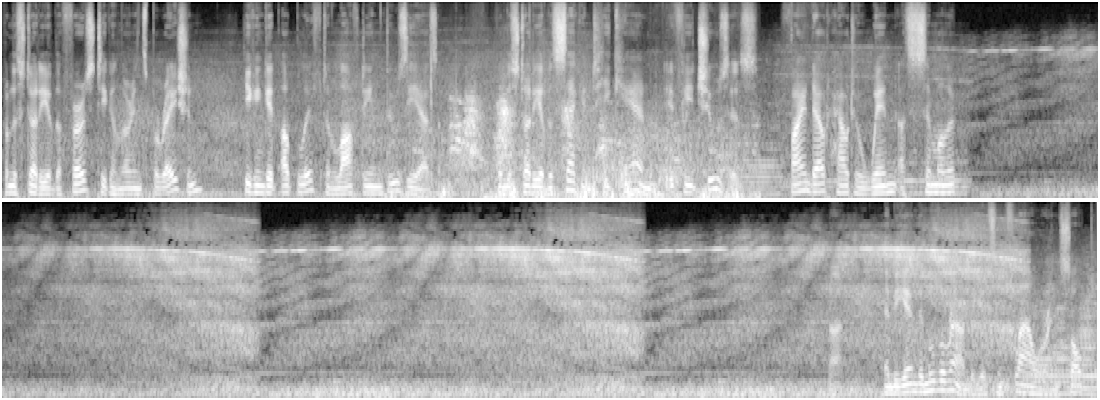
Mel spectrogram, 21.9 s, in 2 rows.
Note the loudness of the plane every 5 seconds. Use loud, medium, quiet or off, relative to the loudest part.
quiet, medium, medium, loud, loud.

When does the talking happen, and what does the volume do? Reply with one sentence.
The talking can be heard from 0.0 to 9.6 s, at a steady volume; and briefly from 19.2 to 21.8 s.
